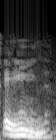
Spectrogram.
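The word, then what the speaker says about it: chen (חן): It's the word chen. And that's another one that we Americans have a very hard time pronouncing.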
